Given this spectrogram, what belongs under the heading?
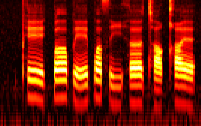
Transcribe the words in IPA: pʰ eː˦˨ k͡p ʌː˦ p eː˨˦ p ʌ˦ θ iː˨ h ɜː˧ tʰ a˨ qʰ ɛ˦˨

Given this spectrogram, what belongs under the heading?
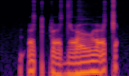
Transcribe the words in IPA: ʔ ə tˤ pʲ ə˞ dˤ ə˞ ʕ u tˤ

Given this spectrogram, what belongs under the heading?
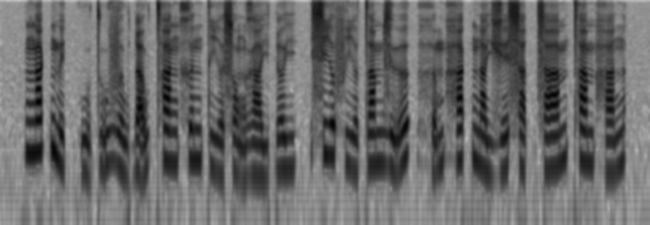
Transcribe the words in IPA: ŋ a˦˥ k̚ m e˨˩ k̚ h w ṵ˧˨ t̪ ṵ˧˥ v ə˧˩ w ɗ a̰˧˥ w t̪ʰ a˧ ŋ x ə˧ n t̪ i˨˩ ə̯ s ɔ̰˧˨ ŋ ɣ a˨˩ j ɗ ə˧ j | s i˧ ə̯ f i˨˩ ə̯ t̪ a˧ m z ɨ̰˧˥ ə̯ | h ə̰˧˥ m h a˦˥ k̚ n a˨˩ j ɣ e˨˦ s a˨˩ t̚ s aː˨˦ m t̪ʰ a˧ m h a˨˦ n

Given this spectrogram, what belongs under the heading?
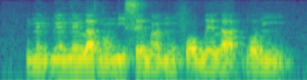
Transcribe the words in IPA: n ɛ̃˨ ɡ͡b ɛ̃˧ d ɛ̃˦ l a˦ d ɔ̃˧ n i˦ s ɛ˧ w ã˧ n ũ˧ f ɔ˧ w ɛ˦ l a˧ ɡ͡b ɔ˦ l ĩ˦˨

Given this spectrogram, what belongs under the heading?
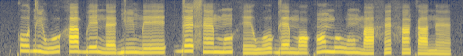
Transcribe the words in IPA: k o˦ d ĩ˦˨ w u˨˦ h a˦ b e˧ n ɛ˨ ɡ ĩ˧ m e˧ | ɡ ɛ˦ s ɛ̃˧ m ũ˧ h e˨ w o˨˦ ɡ ɛ˧ m ɔ˨ k ɔ̃˨˦ m u˦ w ũ˧ m a˨ h ɛ̃˨˦ h ã˧ k a˨ n ɛ̃˨

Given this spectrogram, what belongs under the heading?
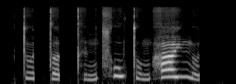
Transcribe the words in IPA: t̪ ɵ˧ t̚ t̪ ɐ˨˥ t̚ t̪ʰ ɪ˨˥ ŋ t͡sʰ o˥ w t̪ ʊ˨˧ ŋ h aː˥ j n̪ ɵ˨ t̚

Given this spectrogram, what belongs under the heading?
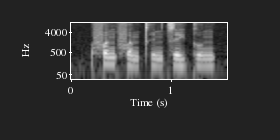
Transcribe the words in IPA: f ɐ˧ ŋ f ɐ˨˩ n t̪ʰ ɪ˨˩ ŋ t͡s e˨ j k ʊ˧ ŋ

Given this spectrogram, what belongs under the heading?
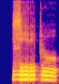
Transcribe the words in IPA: ɮ e ɾ e p ɭ ɔ̃

